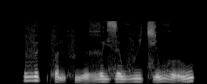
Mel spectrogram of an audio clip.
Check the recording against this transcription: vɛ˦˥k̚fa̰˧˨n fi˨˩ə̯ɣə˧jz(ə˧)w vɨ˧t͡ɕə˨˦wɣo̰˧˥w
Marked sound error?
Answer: no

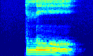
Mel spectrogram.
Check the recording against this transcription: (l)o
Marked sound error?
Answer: no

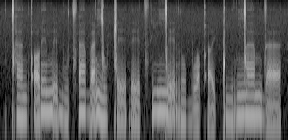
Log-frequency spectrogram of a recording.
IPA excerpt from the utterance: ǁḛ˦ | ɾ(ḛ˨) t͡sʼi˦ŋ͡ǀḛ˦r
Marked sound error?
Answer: no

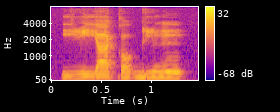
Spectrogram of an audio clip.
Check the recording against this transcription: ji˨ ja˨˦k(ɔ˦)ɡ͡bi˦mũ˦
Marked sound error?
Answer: no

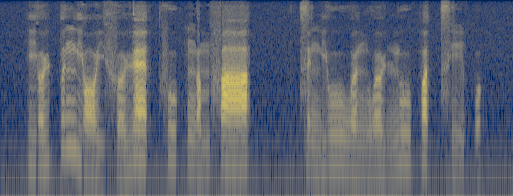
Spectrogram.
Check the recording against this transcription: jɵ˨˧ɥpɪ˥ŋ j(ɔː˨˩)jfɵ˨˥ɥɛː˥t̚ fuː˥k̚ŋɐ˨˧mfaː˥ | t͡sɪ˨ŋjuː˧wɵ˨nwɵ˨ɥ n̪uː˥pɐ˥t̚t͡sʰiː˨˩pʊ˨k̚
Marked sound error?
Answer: no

